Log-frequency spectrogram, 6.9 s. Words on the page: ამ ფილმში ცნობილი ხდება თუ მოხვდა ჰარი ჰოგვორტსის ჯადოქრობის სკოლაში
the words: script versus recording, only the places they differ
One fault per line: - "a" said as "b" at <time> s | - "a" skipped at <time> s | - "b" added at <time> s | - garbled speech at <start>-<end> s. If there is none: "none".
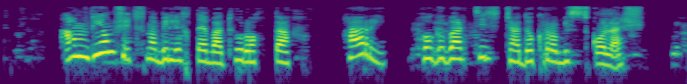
none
